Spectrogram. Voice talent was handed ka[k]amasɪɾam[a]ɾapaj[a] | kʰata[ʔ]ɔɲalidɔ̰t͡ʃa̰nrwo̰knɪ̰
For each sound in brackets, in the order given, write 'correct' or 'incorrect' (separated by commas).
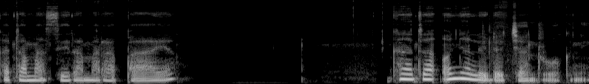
incorrect, correct, correct, correct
